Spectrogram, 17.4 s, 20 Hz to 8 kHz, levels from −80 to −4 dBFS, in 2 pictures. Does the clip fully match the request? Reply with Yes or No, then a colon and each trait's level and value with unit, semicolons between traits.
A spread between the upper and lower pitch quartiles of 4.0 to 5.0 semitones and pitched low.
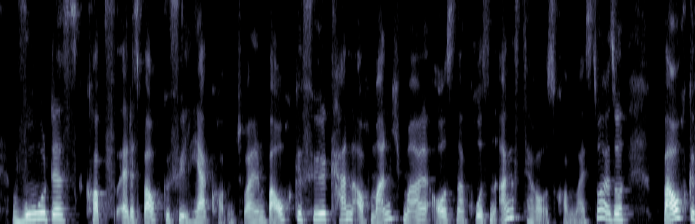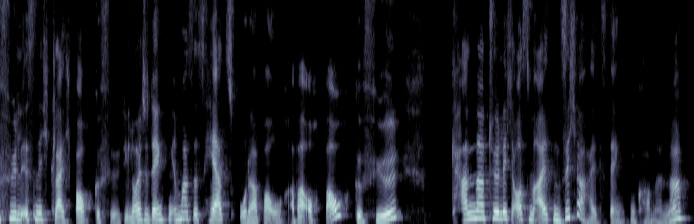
No: average, 4.6 semitones; high, 195 Hz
